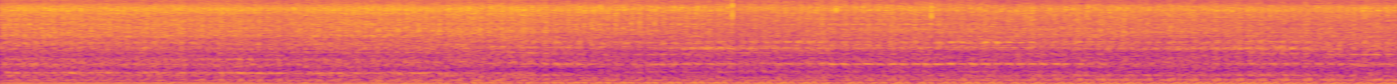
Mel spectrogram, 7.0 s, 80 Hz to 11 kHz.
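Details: Nissan 300ZX recovering from hydrolock, after 20 minutes of idling: steady even idle still around 1,000 rpm, slightly high for a warm engine, no knocking heard.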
